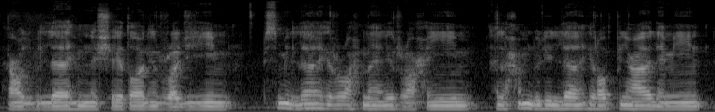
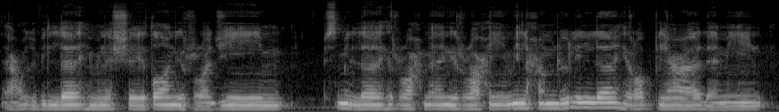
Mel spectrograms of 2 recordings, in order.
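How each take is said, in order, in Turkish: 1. Her ifadeden sonra durak var. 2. Yalnızca birinci ifadeden sonra durak var. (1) "Sure başındaki vecihler kat'ul küldü. Her bir arada nefes aldık" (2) "Kat'ul evvel vaslu sani yapıyorum"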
